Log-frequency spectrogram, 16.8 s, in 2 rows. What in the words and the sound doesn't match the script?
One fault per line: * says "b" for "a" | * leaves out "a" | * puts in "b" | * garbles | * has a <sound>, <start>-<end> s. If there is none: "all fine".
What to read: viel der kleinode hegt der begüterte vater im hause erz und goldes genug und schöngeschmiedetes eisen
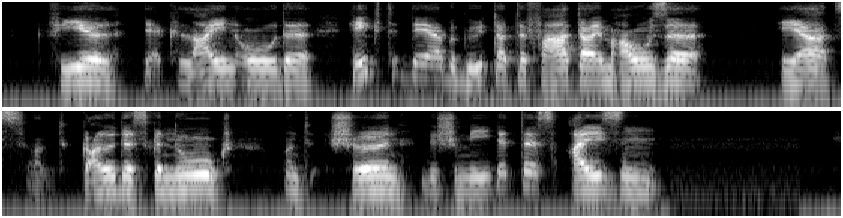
all fine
